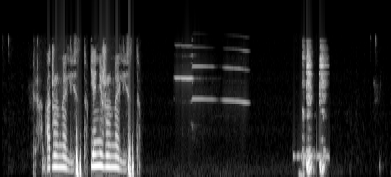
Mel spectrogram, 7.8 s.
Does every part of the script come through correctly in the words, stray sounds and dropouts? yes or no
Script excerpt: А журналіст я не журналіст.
no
